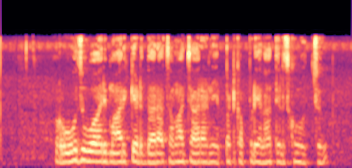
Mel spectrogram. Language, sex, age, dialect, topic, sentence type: Telugu, male, 18-24, Central/Coastal, agriculture, question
